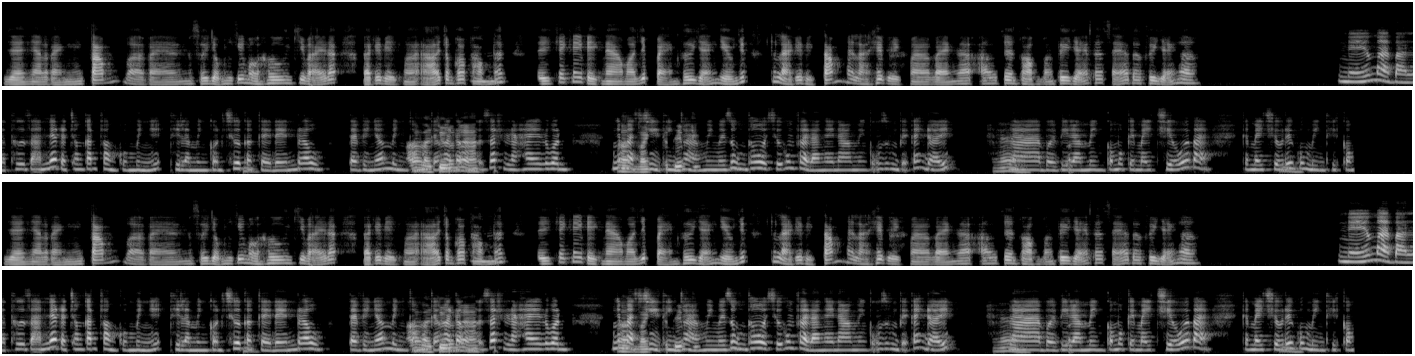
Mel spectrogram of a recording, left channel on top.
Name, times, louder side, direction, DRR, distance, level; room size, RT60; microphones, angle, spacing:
voice 1, 0.0-5.0 5.4-12.0 18.2-18.9 20.3-21.1 24.0-24.4 26.9-27.0, left 1 dB, 15° left, 1.9 m, -25 dB
voice 2, 13.4-17.3 17.6-23.7 24.2-27.6, right 3 dB, 35° right, 6.1 m, -25 dB
head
